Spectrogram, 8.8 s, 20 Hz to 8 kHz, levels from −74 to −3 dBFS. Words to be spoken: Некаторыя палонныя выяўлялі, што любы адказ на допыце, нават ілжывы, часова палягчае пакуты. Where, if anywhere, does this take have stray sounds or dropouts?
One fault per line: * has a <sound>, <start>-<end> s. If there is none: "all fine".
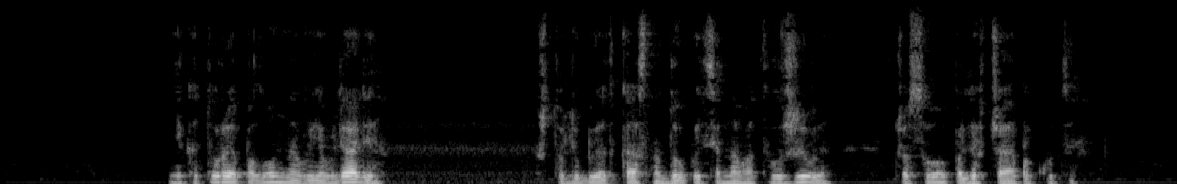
all fine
